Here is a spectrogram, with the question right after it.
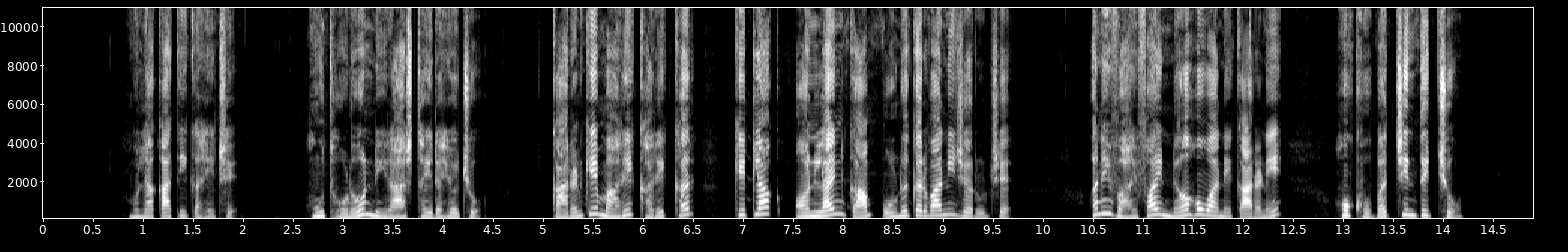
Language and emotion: Gujarati, fearful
